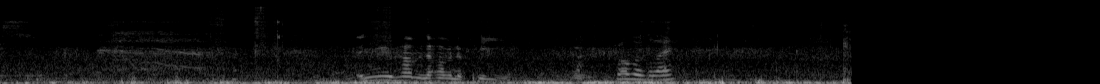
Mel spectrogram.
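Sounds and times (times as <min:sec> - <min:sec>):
wind buffeting microphone: 0:00.0 - 0:08.5.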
